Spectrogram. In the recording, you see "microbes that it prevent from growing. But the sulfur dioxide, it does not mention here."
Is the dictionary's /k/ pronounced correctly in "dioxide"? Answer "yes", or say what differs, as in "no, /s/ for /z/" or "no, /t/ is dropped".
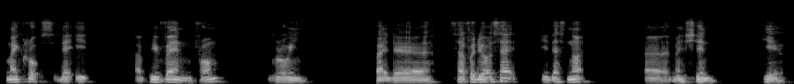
no, /k/ is dropped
